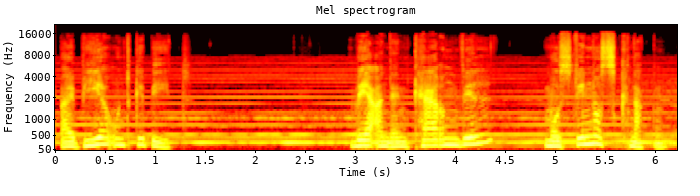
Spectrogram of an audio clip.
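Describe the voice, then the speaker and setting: A terse, cryptic radio drama narrator. She delivers clipped scene-setting phrases slowly in a lowish voice over clear music. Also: animated. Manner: terse, deliberate.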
